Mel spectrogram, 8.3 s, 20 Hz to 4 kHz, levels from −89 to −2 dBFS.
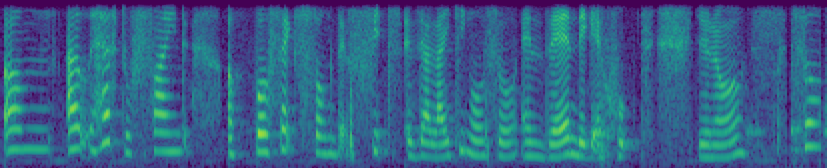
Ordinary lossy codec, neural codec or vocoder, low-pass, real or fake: none; none; 3.6 kHz; real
